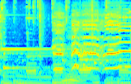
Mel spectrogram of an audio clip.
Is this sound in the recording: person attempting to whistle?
no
